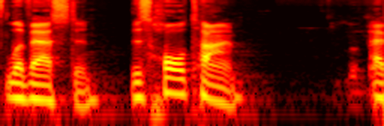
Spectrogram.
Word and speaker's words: Leveston: It's Leveston. Leveston. But I was saying Leviston because I obsess over getting these pronunciations correct. And so I found somewhere, I forget where it was, but it was pronounced Leviston, right? Not like Leviathan or whatever with the TH, but yeah, and apparently it's Leveston this whole time.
